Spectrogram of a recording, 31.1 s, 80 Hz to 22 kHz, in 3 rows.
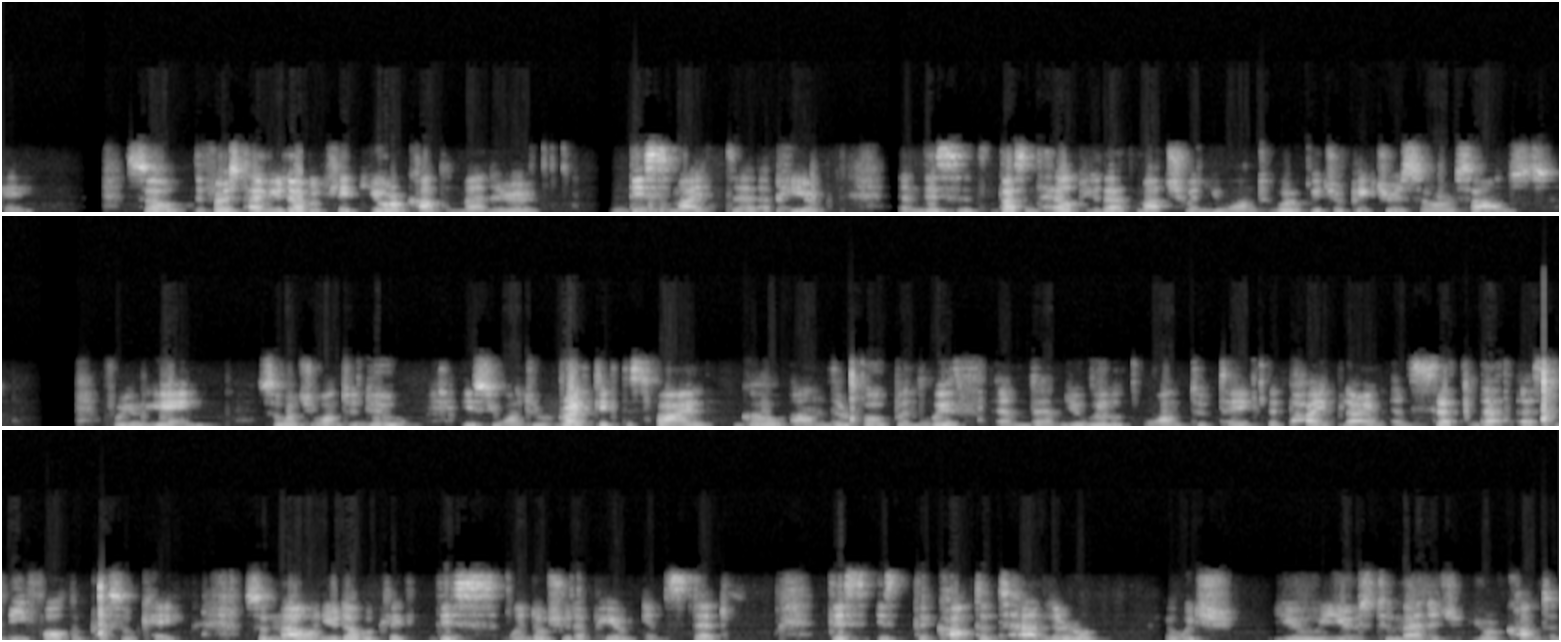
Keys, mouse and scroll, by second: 8.0-11.3 drag, 11.1 typing, 12.7 click, 12.8 typing, 14.2 right click, 17.0-29.6 drag.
